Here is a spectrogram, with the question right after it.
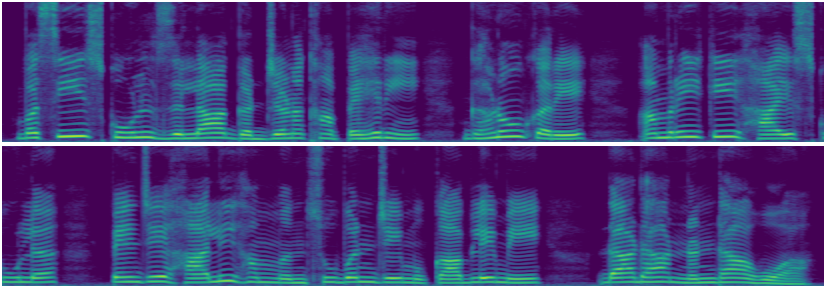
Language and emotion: Sindhi, neutral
